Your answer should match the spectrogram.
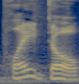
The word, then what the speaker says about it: Plato: hysterical uncontrolled natural disasters Plato pronounced play do said that those who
